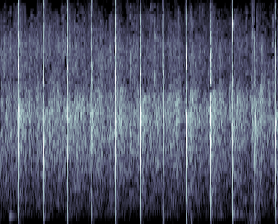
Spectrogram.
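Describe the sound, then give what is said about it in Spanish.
A standing crowd at an Amway business event applauds steadily, a dense wash of clapping with one loud set of hand claps punching through at an even, quick rhythm about three times per second. No one speaks. “Y les demos el más fuerte aplauso que se puedan imaginar.”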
